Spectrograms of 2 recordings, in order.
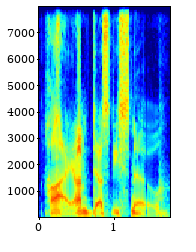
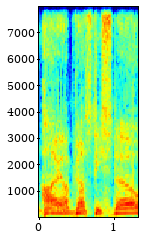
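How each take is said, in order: First: Low, very slow mock stripper introduction. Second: Higher, slow put-on stripper greeting. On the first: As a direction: draw it out low as a put-on stripper. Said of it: "That's a great stripper name". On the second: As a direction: play the stripper drawn out and pitched up. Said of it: "that's what her voice sounds like".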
